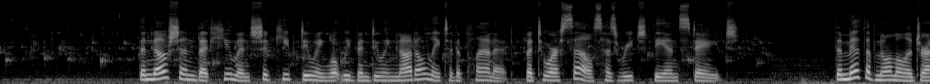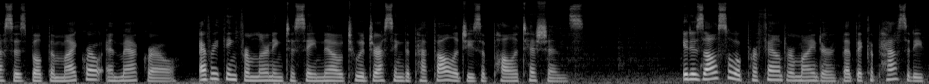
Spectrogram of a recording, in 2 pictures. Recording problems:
rain or running water; faint; throughout; 25 dB below the speech

